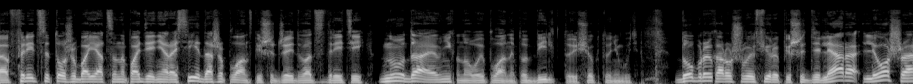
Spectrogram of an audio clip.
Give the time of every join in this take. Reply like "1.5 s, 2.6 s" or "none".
2.5 s, 3.7 s, 4.6 s, 5.2 s, 7.1 s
